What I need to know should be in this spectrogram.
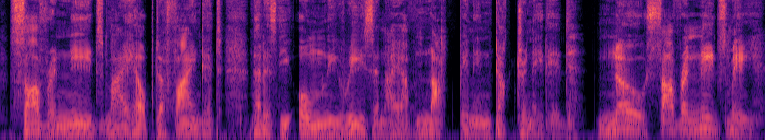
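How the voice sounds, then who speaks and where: A fanatical alien warlord in a video game, menacing and cold. His low, very husky voice has a sharp, forceful edge. He speaks deliberately and grandly, with intense swings of pitch. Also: slight background noise, full character voice. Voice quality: gravelly, raspy. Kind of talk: dramatic video game voice acting.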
